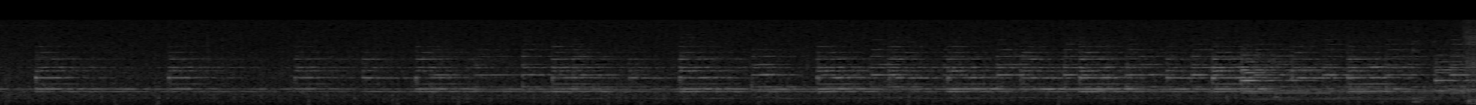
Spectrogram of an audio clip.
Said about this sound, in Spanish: Y lo que suenan son las campanas de TC, una comunidad monástica ecuménica enclavada en la ciudad francesa del mismo nombre y que se ha convertido en un gran dinamizador de la espiritualidad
